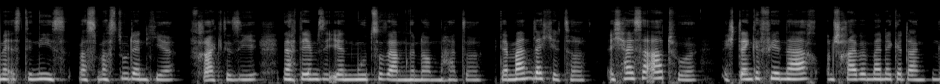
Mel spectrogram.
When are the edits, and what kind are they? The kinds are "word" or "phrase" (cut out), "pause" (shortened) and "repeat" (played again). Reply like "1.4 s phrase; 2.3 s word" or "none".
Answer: 4.9 s pause; 6.0 s pause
